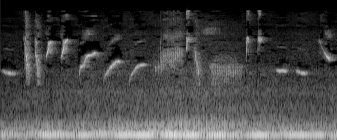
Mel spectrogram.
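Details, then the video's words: A long-tailed shrike sings a varied song of quick, high chirps and short rising and falling whistles in irregular bursts, over a steady low hum; the recording is used as a training song for other songbirds. "tembakan mewah burung Cendet"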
